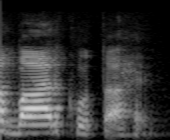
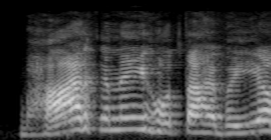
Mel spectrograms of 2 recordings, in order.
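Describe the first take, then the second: First: बार्क with a plain b, no breath; correct pronunciation. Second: बार्क with an aspirated भ, as the student said it; wrong pronunciation. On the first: Teacher gives the right pronunciation, plain b. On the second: Teacher mocks the student's wrong pronunciation, breathy bh. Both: Shown as a demonstration.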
